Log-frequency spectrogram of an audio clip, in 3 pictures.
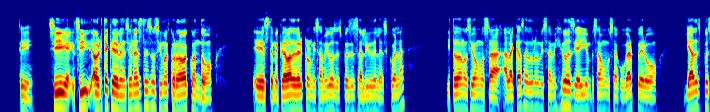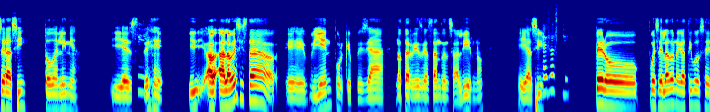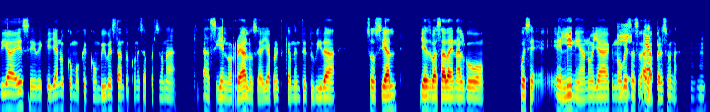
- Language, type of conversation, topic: Spanish, unstructured, ¿Crees que algunos pasatiempos son una pérdida de tiempo?
- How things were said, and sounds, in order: laughing while speaking: "amigos"; laughing while speaking: "este"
